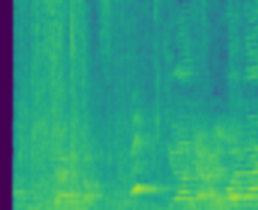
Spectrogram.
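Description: Several voices chattering at once, children among them, with a short high yelp about a second in.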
